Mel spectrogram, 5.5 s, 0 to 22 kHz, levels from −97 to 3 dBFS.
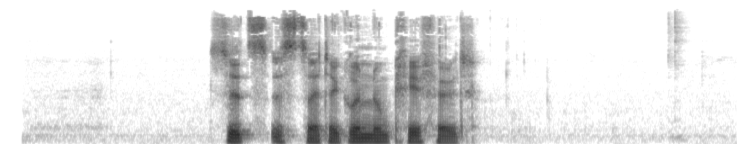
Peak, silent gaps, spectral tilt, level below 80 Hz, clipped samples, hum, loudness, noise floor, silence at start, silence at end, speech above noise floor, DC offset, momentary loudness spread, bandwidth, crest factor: -4 dBFS; none; -4.5 dB/octave; -48 dBFS; under 0.1%; none; -21 LUFS; -78 dBFS; 1.6 s; 1.95 s; 56 dB; under 0.1%; 12 LU; 16 kHz; 22 dB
